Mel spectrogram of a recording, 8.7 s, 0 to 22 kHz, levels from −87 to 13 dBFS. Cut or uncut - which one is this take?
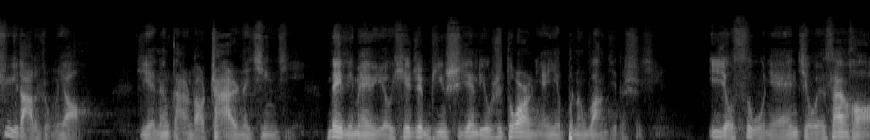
cut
